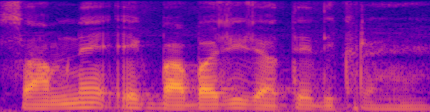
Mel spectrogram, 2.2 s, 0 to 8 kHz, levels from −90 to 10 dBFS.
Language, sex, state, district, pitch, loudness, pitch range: Hindi, male, Bihar, Bhagalpur, 95 Hz, -19 LUFS, 90-105 Hz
